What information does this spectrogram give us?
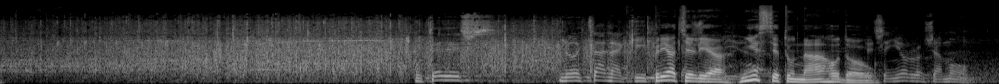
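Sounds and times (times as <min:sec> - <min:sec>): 
loud applause from a large crowd: 0:00.0 - 0:07.1
speech: 0:04.2 - 0:05.0, 0:05.6 - 0:09.9.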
